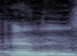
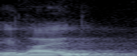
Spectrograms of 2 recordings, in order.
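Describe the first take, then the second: First: The last syllable ends with a short 'il' sound. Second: The last syllable ends with a long 'ile' sound. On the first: "इसे बोला जाता है एलिल समूह" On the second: "या इसी बोलते हैं एलाइल"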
